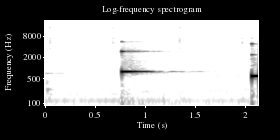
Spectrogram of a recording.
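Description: A single marimba note from the Numa Player software instrument's Marimba preset. It is struck about three-quarters of a second in and rings down over about a second. The tail of an earlier note fades out at the very start.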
